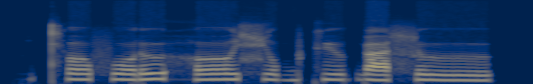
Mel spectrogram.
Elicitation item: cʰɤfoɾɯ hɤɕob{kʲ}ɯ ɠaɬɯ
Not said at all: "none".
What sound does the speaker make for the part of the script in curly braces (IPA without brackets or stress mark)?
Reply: kʲ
